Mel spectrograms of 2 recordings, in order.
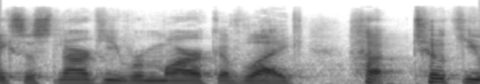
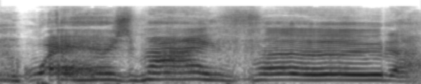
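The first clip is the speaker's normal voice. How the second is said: very high-pitched, whimpering, whining wail; 12 semitones higher than usual. Retelling a customer flailing in her chair, imitating Karen whining and screaming. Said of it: "whimpering and whining and screaming the entire time".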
